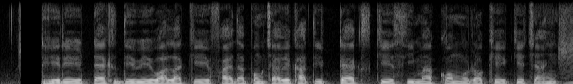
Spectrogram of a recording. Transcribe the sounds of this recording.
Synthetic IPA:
ɖʱeːɾeʈɛːksd̪eːʋeʋaːlakefaːɪd̪apɐɦʊ̃t͡ʃaːʋekʰaːt̪iɾʈɛːkskesiːmakəmɾəkʰeket͡ʃaːɦẽː

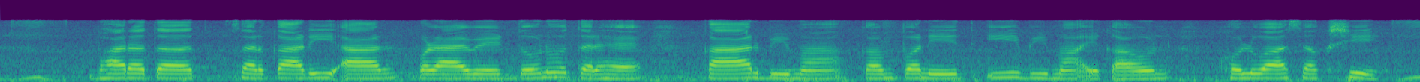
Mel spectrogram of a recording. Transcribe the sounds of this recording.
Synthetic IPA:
bʱaɾət̪ət̪ | səɾkaɾiʔaɾpɾajʋeʈ̚d̪onot̪əɾɛ | kaɾbimakəmpənit̪ibimaʔḛkauɳʈ | kʰolʋasəkʂi

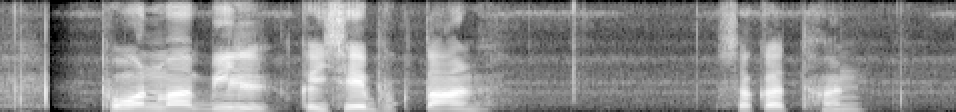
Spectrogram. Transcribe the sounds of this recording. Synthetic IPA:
pʰonmabilkəɪsebʱukt̪an | səkət̪hən

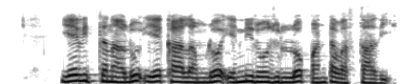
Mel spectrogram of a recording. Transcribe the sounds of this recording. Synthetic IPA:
eːʋit̪ːɐnaːluʔeːkaːlɐmlo̞ːʔe̞nːiɾo̞ːd͡ʒulːo̞ːpɐɳʈɐʋɐst̪aːd̪i

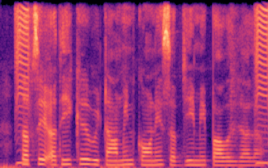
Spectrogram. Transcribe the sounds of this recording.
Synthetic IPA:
sɐbseʔɐd̪ʱɪkʋɪʈaːmiːnkɔːnesɐb̚d͡ʒimẽpaːwəld͡ʒaːlaː

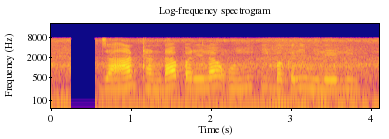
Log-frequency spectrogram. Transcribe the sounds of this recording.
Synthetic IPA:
d͡zaɦãʈʰəɳɖapəɾelaũɦĩiːbəkɾiːmileliː

